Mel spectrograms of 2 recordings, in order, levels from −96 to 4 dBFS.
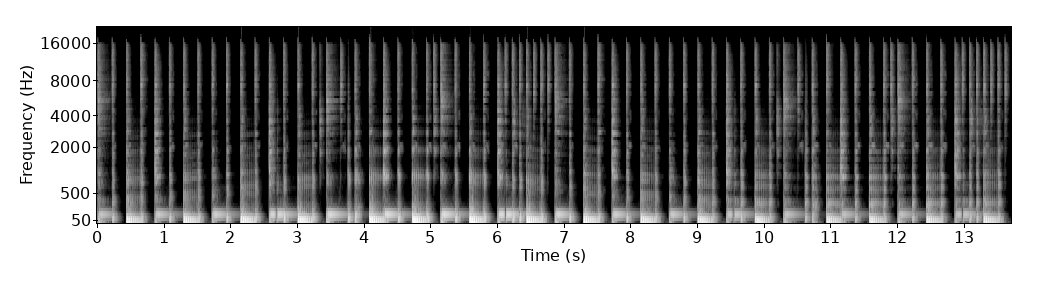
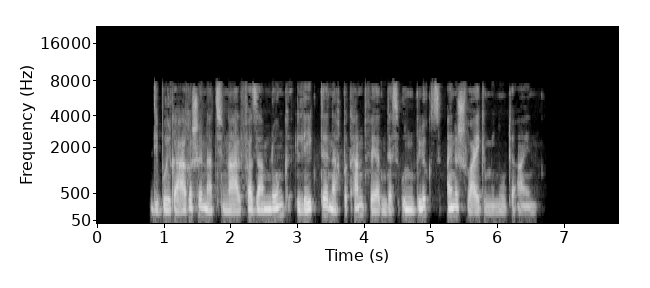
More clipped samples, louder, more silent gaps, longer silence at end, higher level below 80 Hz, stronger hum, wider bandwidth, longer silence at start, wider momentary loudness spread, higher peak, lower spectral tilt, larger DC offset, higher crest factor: first, 0.2% vs under 0.1%; about the same, -20 LUFS vs -19 LUFS; neither; second, 0.05 s vs 1.25 s; first, -16 dBFS vs -56 dBFS; neither; first, 16.5 kHz vs 8 kHz; second, 0 s vs 0.8 s; first, 12 LU vs 9 LU; about the same, 0 dBFS vs -2 dBFS; about the same, -5 dB/octave vs -5 dB/octave; neither; about the same, 16 dB vs 18 dB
